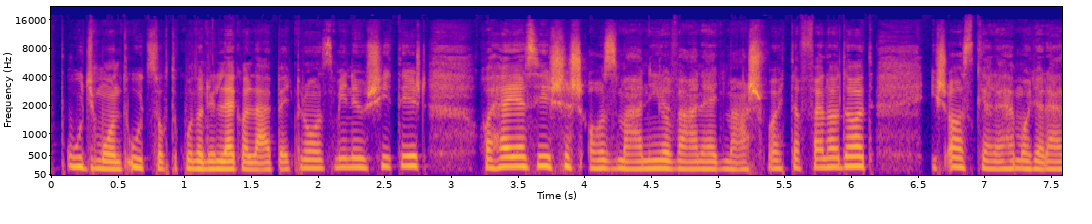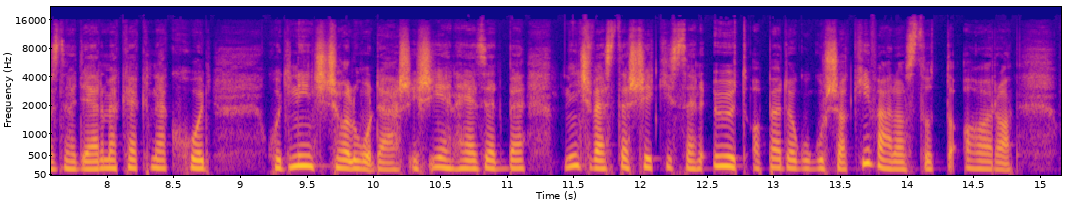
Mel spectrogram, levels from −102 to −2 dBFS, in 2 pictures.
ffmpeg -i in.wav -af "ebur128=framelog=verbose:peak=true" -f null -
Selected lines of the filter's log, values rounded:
Integrated loudness:
  I:         -24.1 LUFS
  Threshold: -34.2 LUFS
Loudness range:
  LRA:         2.4 LU
  Threshold: -44.1 LUFS
  LRA low:   -25.4 LUFS
  LRA high:  -23.0 LUFS
True peak:
  Peak:       -5.6 dBFS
